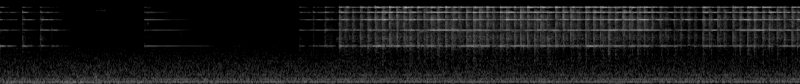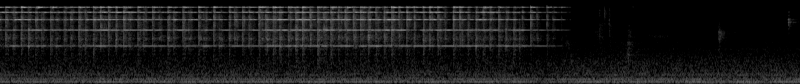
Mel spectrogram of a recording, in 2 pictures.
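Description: Puja hand bell (ghanti) rung: two short rings at the start, then a fast continuous ringing of the clapper for about ten seconds that stops abruptly.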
